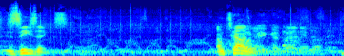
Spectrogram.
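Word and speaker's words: Zzyzx: pronouncing it right. It's Zizix.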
